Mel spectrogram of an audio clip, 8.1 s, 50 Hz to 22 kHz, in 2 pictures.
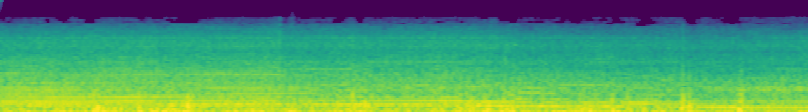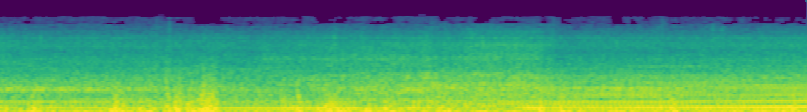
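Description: Honda S2000's four-cylinder engine heard from inside the open-top cabin on track, running steadily under heavy wind and road rush. Its pitch falls about three seconds in, holds lower, then steps back up near the end.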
